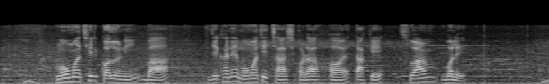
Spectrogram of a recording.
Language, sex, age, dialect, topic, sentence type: Bengali, male, <18, Standard Colloquial, agriculture, statement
